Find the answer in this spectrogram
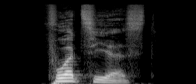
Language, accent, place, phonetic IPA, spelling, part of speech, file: German, Germany, Berlin, [ˈfoːɐ̯ˌt͡siːəst], vorziehest, verb, De-vorziehest.ogg
- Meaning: second-person singular dependent subjunctive I of vorziehen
